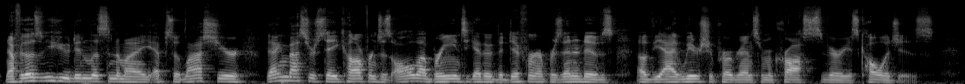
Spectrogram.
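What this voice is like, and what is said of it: Congested voice with sniffling. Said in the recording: “excuse my voice and constant sniffling ... I woke up with a cold”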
